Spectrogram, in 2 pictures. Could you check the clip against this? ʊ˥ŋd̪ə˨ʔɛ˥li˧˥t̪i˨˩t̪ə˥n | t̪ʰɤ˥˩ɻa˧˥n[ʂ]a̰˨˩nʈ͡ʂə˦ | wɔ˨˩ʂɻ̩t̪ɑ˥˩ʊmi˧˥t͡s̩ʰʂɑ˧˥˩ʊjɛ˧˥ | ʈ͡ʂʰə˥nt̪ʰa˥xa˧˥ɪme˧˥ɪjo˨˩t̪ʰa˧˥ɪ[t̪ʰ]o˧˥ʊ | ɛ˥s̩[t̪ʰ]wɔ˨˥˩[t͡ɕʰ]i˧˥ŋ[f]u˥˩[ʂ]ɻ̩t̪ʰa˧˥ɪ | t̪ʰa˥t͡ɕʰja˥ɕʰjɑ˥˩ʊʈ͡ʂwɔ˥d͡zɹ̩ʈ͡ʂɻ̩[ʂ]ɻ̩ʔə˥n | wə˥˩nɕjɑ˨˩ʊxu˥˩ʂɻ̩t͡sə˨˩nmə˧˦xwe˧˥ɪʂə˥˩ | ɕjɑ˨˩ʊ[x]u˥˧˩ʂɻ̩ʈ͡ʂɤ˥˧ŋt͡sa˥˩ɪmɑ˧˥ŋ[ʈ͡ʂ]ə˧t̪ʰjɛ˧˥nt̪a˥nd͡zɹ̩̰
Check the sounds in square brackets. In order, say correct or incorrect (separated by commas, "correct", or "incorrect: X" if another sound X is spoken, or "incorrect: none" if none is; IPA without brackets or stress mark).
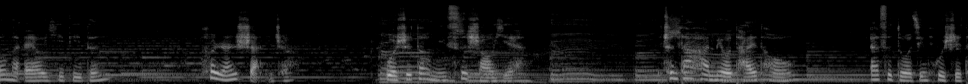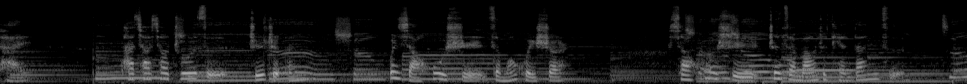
correct, correct, incorrect: t̪, incorrect: t͡ɕ, incorrect: x, correct, incorrect: ʈ͡ʂ, correct, correct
